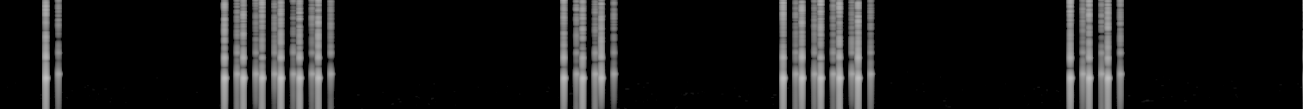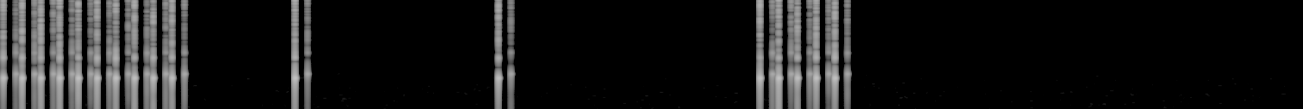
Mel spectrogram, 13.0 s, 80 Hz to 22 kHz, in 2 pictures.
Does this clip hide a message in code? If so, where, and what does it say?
Yes: pulse dialling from 0.2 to 10.8 s, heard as clicks on a phone line, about 11 pulses a second. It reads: 1 6 3 5 3 0 1 1 5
